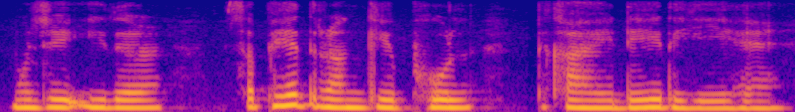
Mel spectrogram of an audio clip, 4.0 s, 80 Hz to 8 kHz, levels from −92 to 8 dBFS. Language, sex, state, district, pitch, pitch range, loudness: Hindi, female, Arunachal Pradesh, Lower Dibang Valley, 205 Hz, 195-210 Hz, -14 LUFS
